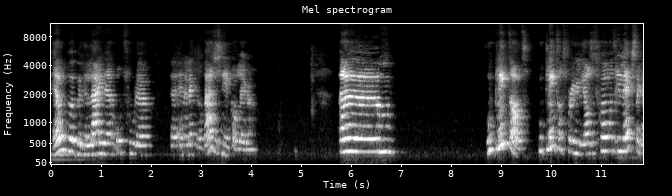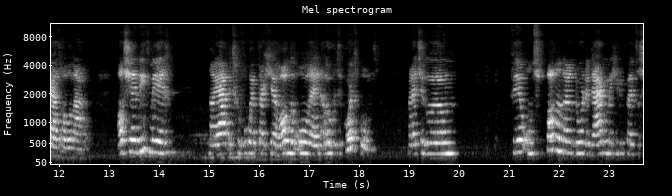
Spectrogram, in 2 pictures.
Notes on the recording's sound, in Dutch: Deze aflevering is de audio van een Instagram Live video.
